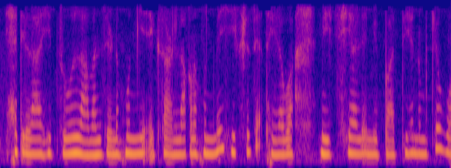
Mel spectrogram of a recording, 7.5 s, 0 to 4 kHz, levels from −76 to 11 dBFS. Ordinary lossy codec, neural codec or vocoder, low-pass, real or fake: MP3, 24 kbps; none; 3.6 kHz; real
